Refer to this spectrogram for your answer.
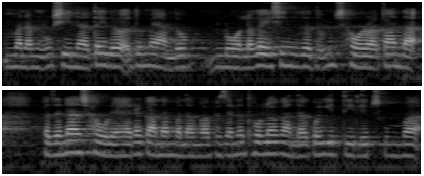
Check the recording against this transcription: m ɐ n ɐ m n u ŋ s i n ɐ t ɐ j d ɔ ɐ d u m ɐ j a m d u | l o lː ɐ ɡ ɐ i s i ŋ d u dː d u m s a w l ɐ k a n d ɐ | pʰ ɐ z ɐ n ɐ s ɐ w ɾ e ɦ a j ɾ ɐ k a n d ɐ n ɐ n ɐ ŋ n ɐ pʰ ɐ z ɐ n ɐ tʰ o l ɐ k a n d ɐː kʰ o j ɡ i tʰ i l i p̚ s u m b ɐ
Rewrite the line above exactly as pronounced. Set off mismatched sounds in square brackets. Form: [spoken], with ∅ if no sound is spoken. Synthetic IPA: m ɐ n ɐ m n u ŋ s i n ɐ t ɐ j d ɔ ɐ d u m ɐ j a m d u | l o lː ɐ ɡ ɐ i s i ŋ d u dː d u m s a w [ɾ] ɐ k a n d ɐ | pʰ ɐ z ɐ n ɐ s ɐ w ɾ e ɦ a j ɾ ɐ k a n d ɐ [m] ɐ n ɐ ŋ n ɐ pʰ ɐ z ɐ n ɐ tʰ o l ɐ k a n d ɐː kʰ o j ɡ i [t] i l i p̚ s u m b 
